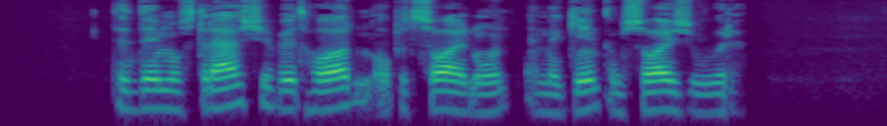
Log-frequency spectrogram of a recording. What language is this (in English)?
Western Frisian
